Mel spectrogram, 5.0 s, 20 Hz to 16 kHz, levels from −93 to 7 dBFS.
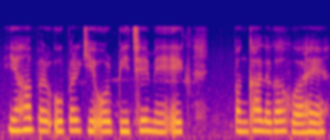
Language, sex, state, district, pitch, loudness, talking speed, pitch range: Hindi, female, Arunachal Pradesh, Longding, 260 Hz, -11 LUFS, 145 wpm, 250-275 Hz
